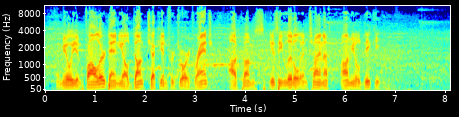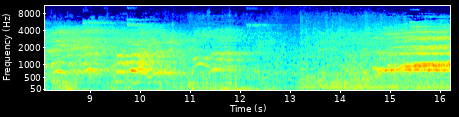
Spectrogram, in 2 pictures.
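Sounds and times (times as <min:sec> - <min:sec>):
crowd noise: 0:00.0 - 0:16.1
commentator talking: 0:00.2 - 0:06.7
speech: 0:00.2 - 0:06.9
basketball dribbled at the free throw line: 0:12.9 - 0:15.6.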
